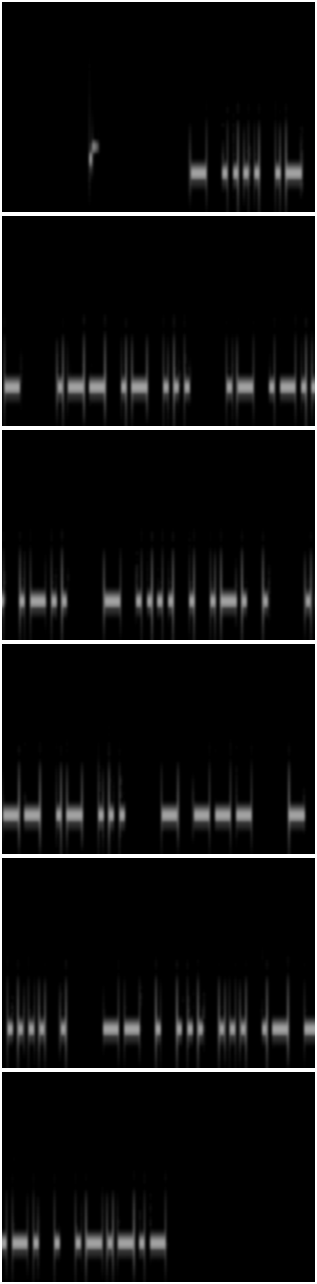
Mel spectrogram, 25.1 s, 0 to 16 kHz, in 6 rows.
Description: Morse code, heard as a keyed tone, about 17 wpm, 700 Hz. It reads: THAT WAS ALL THERE WAS TO THE MESSAGE.
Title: Sentences from Top 1100 Words 17wpm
